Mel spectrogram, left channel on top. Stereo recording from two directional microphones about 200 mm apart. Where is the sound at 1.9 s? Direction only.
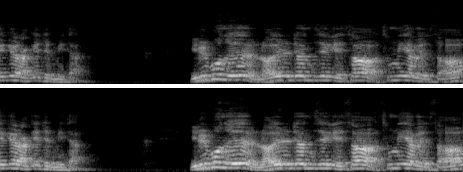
50° right (ahead or behind).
